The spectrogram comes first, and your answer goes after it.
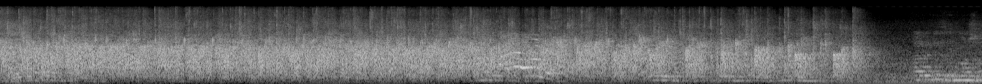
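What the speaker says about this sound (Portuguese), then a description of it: "Aplauda o Senhor." A church congregation claps together in sustained, dense applause for almost ten seconds, loud and steady before thinning out sharply near the end.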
